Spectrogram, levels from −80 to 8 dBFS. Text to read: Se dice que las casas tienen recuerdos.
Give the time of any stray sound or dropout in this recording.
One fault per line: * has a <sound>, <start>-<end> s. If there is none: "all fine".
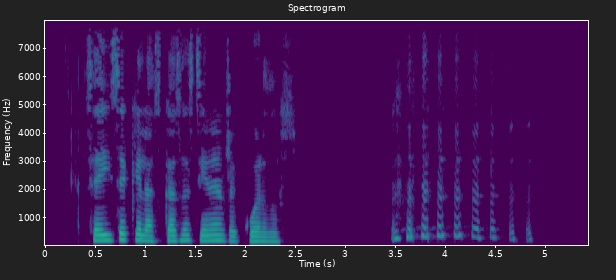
* has a laugh, 3.5-4.9 s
